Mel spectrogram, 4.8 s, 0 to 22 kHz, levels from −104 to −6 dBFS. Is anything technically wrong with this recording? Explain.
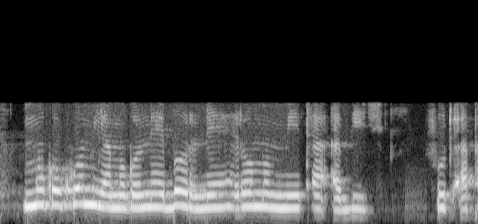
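No, nothing in this speech clip points to a technical fault. It has the narrow sound of G.711 telephone coding, with nothing above about 3.8 kHz, which fits a 64 kbps mu-law telephone line.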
